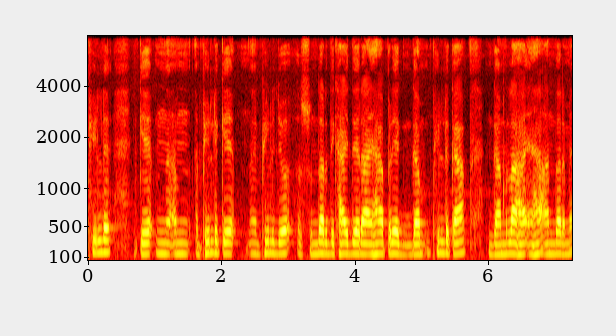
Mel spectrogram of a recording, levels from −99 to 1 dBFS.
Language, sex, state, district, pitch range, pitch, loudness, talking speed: Hindi, male, Bihar, Muzaffarpur, 140-145 Hz, 140 Hz, -24 LUFS, 200 wpm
